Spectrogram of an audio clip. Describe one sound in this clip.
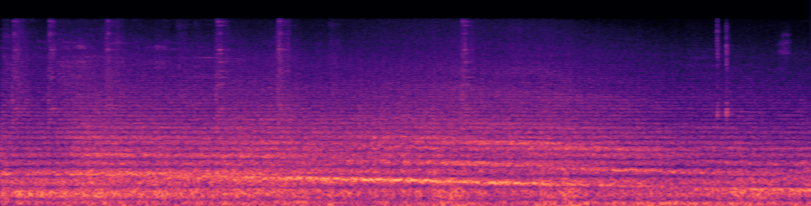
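An underground train's motor whine slides lower in pitch as the train slows.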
